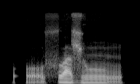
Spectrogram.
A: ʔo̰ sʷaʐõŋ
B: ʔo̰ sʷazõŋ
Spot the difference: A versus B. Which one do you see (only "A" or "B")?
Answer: A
